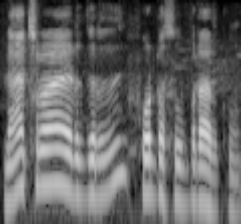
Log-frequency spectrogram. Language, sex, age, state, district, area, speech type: Tamil, male, 45-60, Tamil Nadu, Cuddalore, rural, spontaneous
